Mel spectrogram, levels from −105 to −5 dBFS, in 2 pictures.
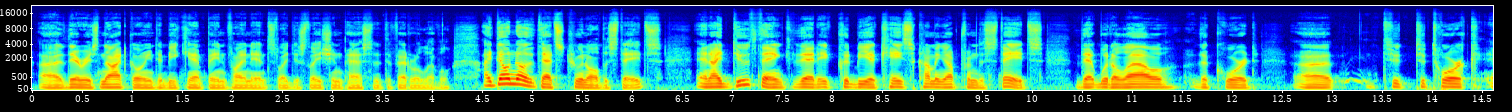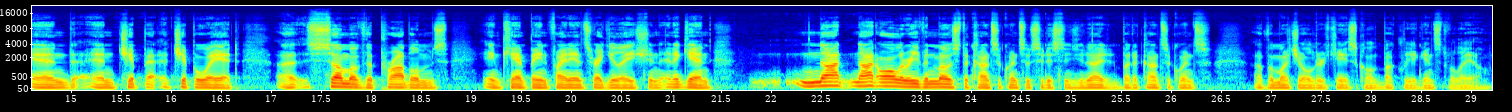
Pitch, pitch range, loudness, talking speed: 95 Hz, 85-105 Hz, -30 LUFS, 185 wpm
